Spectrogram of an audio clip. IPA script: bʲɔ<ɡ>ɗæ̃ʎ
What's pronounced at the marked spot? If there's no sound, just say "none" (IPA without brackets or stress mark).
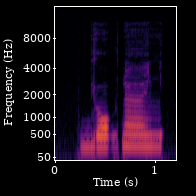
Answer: ɡ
